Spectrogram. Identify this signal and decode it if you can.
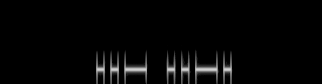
Morse code, heard as a keyed tone, about 17 wpm, 700 Hz. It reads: UF
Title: Top Two Letter Combinations in Words 17wpm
